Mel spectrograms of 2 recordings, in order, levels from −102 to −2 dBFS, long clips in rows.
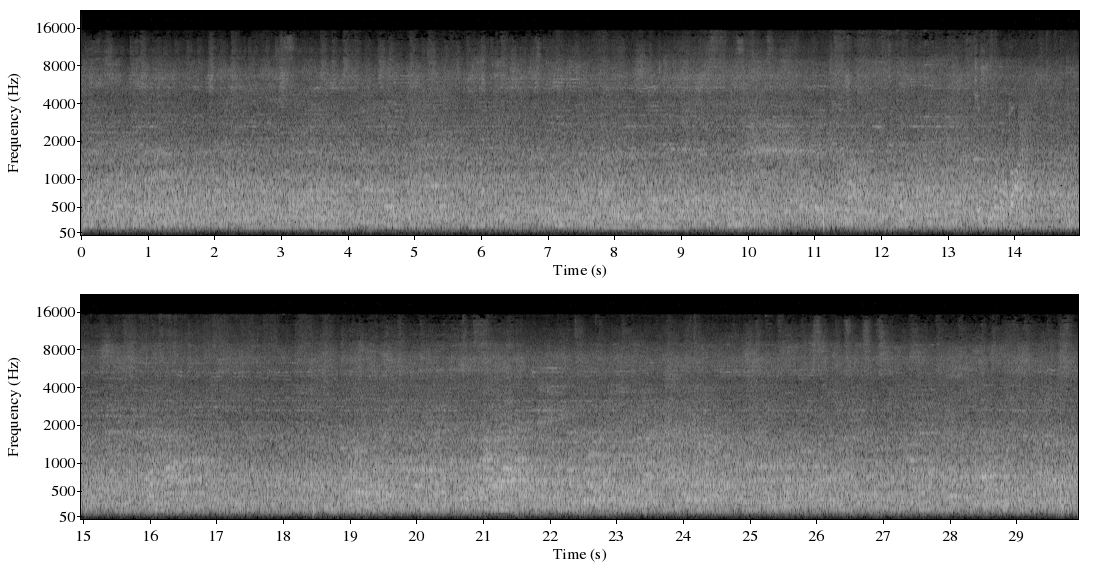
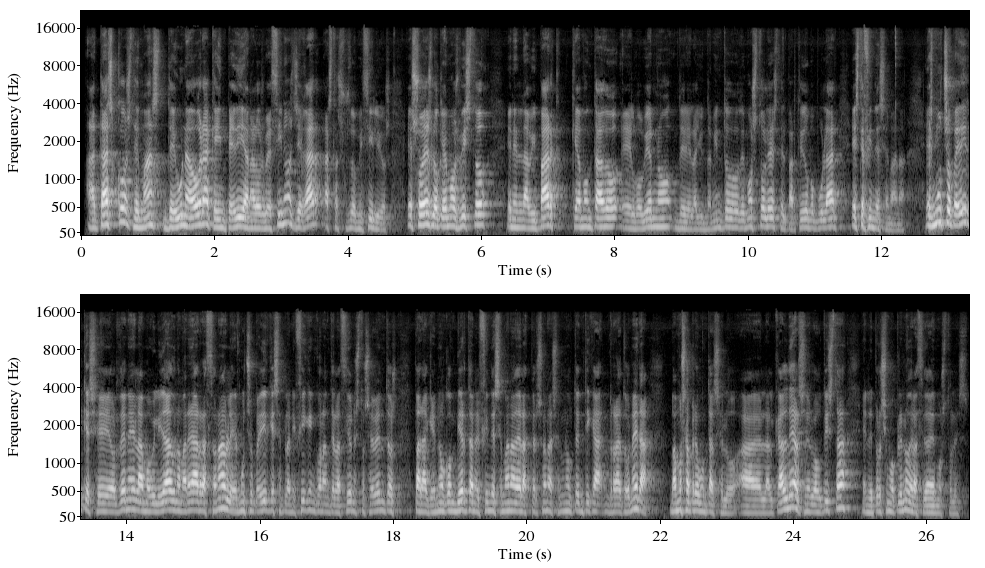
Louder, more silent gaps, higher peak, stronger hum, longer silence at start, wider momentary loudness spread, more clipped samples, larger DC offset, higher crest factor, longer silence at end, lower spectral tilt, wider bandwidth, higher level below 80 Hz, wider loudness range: second, -33 LUFS vs -24 LUFS; neither; second, -16 dBFS vs -4 dBFS; neither; about the same, 0 s vs 0.1 s; second, 3 LU vs 14 LU; neither; neither; about the same, 16 dB vs 20 dB; second, 0 s vs 0.15 s; second, -3.5 dB/octave vs -6 dB/octave; about the same, 16 kHz vs 16.5 kHz; second, -82 dBFS vs -64 dBFS; second, 2 LU vs 6 LU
